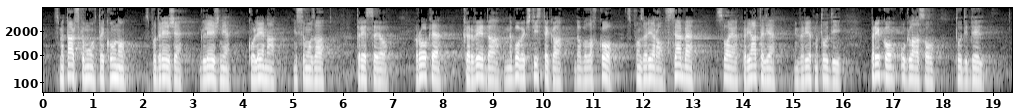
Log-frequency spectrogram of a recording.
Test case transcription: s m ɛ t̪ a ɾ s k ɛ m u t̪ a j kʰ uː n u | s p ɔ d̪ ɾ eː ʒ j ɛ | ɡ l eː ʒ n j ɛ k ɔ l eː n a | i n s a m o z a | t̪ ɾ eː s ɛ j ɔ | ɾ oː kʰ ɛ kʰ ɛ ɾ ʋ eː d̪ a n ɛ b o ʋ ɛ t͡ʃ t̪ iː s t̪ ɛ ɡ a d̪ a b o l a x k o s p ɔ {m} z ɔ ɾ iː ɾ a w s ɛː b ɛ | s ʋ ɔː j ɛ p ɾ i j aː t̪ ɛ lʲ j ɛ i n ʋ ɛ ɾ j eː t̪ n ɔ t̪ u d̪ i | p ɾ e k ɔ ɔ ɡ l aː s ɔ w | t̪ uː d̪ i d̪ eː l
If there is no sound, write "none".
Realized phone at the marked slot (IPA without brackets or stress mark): n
